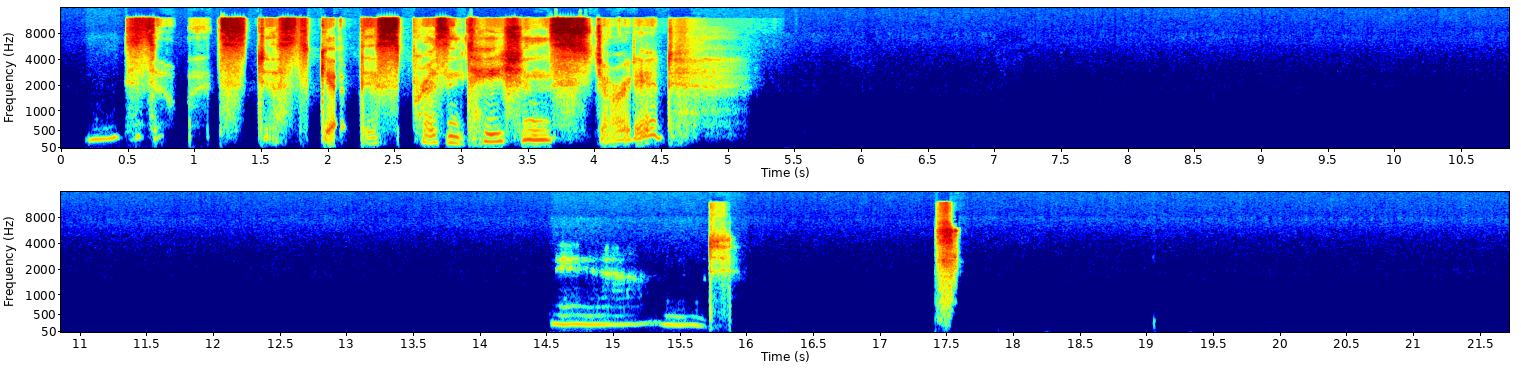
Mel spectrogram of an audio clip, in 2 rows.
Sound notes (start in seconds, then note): 6.5 silence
